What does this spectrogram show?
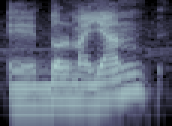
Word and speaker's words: Dolmayan: más allá diferencias políticas que hay entre los integrantes, puntualmente entre John Dolmayan, así se pronuncia su apellido, ¿no?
